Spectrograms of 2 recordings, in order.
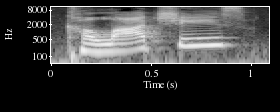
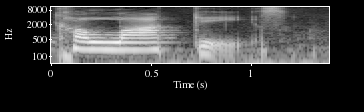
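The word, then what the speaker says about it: kolache: So Oh, there's two yeah. pronunciations I'm told are correct. Kolachis and Kolackis. I think it's Kolacky, but anyway.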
